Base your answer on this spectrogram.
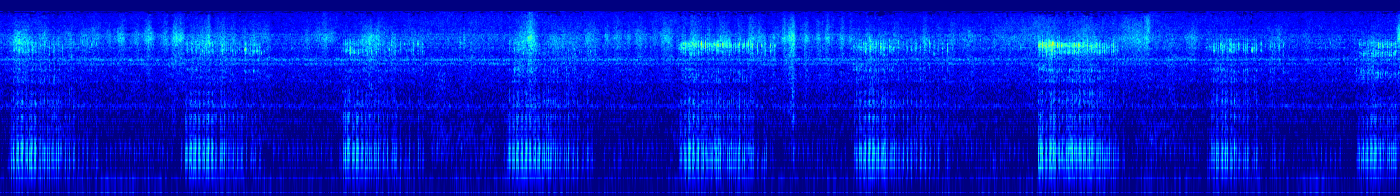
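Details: Affectionate male Siamese cat, happy from being petted and gripping its owner's arm, purring steadily with rhythmic louder rumbles on each breath, roughly every one and a half seconds, plus faint rustling.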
